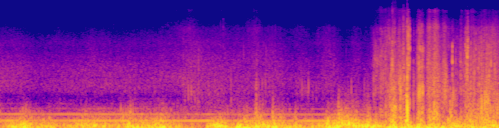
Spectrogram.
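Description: Wind buffeting the microphone while a hiker runs down rocky ground, footsteps scuffing and knocking on stone. From about two thirds of the way in the steps turn into a quick jumble of scrapes and knocks as he slips on the wet rocks.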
